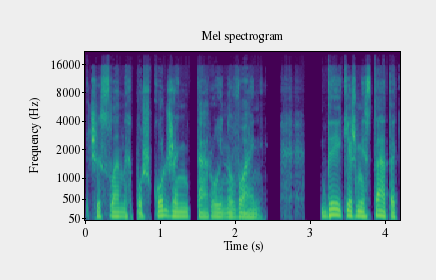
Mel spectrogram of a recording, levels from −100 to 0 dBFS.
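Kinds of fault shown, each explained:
Repeated stalls (stutter): 2.07–3.11 s, after "численних пошкоджень та"; late packets emptied the buffer nine times, and continuing the last sound filled 244 ms.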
